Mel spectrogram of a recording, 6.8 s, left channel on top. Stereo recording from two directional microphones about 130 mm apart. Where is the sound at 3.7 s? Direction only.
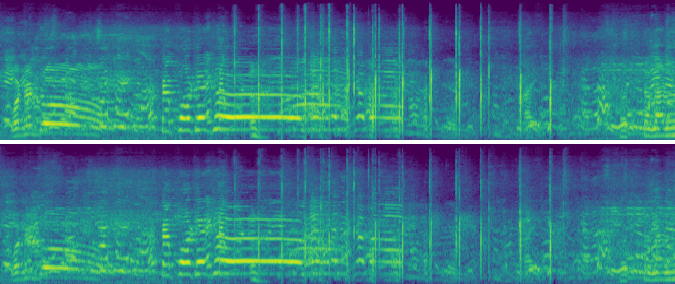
50° left (ahead or behind).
